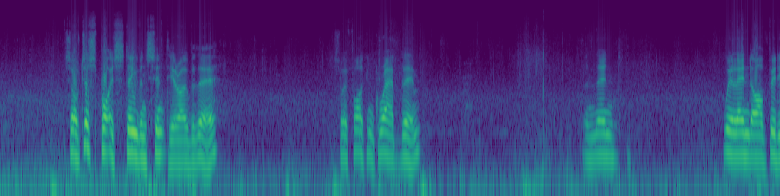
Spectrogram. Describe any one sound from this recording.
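An elderly man speaks calmly, close to the microphone.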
